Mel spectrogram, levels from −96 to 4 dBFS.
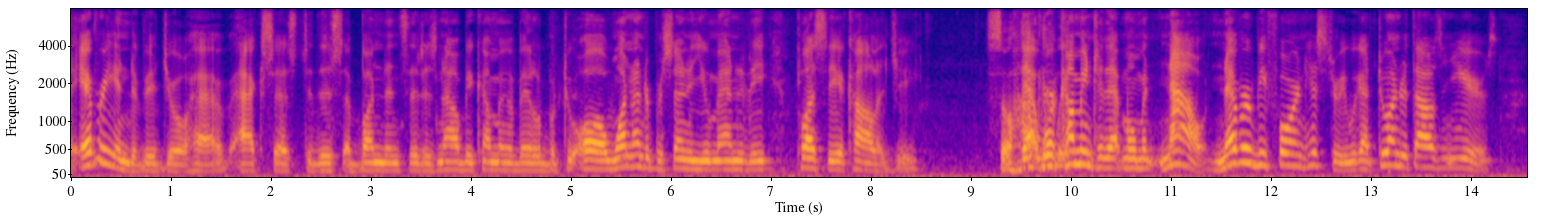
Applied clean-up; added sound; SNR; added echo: none; none; none; none.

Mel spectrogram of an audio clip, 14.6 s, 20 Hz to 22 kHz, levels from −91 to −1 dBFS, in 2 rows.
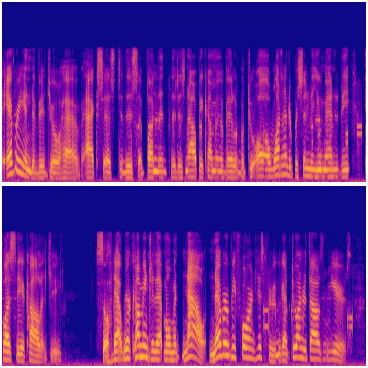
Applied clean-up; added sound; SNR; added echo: neural diffusion model UNIVERSE++.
